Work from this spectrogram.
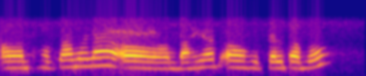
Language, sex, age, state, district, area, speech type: Assamese, female, 18-30, Assam, Jorhat, rural, conversation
